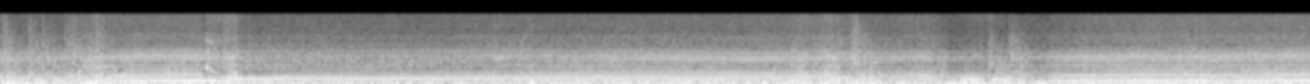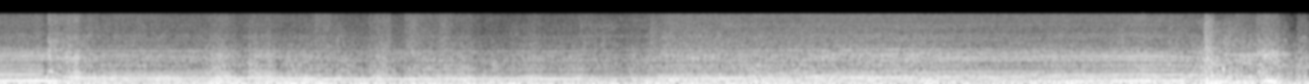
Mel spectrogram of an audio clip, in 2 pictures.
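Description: A car engine roars at high revs, dropping in pitch briefly with each gear change.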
